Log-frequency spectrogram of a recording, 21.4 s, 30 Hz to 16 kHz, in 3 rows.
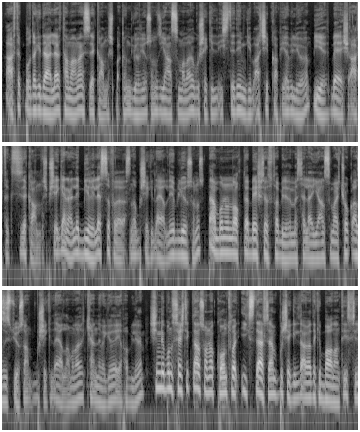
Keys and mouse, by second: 0.9 shift+click, 4.0 shift+click, 5.4 click, 6.7-7.8 drag, 9.6 click, 10.4-11.9 drag, 15.0 shift+click, 19.1 ctrl+x.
